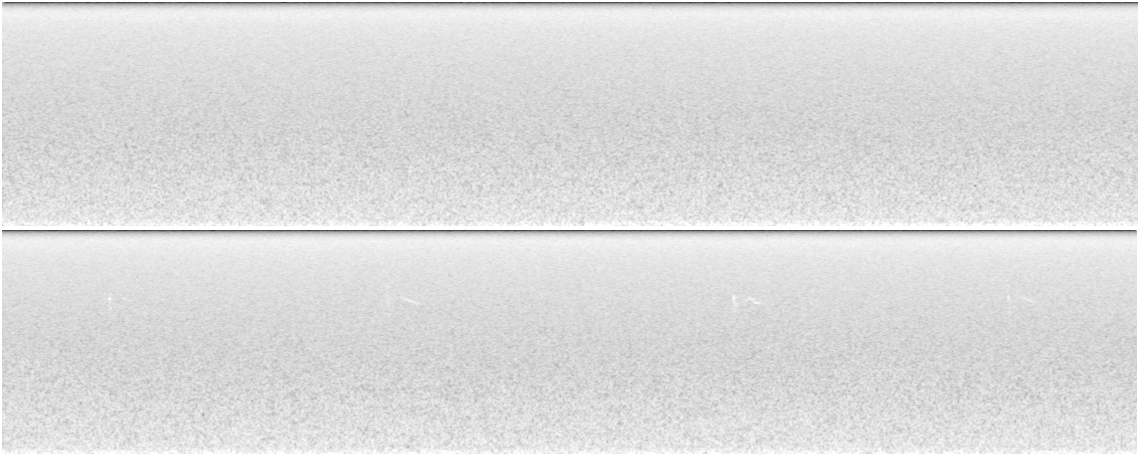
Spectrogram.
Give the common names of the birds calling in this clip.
Rock Wren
